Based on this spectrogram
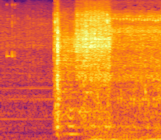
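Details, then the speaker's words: Classic car, recently given an oil change and full filter service, which runs lovely: brief crank, clean catch, then a smooth, even idle settling straight away with no stumbles. "I'll change the oil and serviced it, all the filters, and it runs like a new pin. It runs lovely."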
